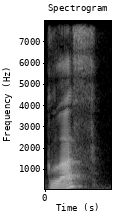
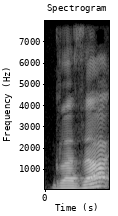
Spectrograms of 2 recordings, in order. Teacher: la voyelle A a un petit peu changé. Elle s'est centralisée, c'est-à-dire qu'elle s'est rapprochée du schwa. C'est pas tout à fait un schwa, vous ne connaissez pas, il ne me semble pas qu'on l'ait vu, cette voyelle-là.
